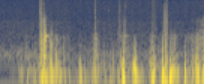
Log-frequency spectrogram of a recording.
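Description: Irregular crackling bursts and dull low thumps over a faint hum, static and background noise on a call line, fairly loud, with no one speaking.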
